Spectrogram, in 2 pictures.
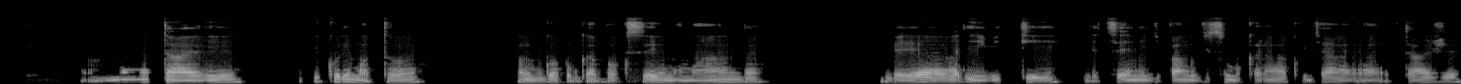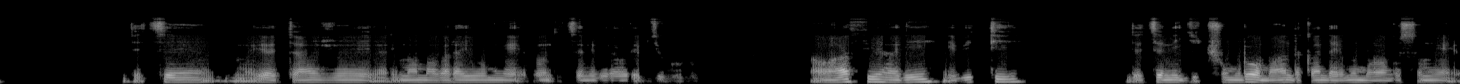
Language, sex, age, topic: Kinyarwanda, male, 25-35, government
